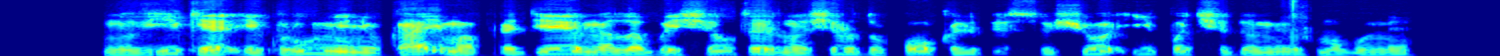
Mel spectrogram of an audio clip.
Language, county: Lithuanian, Šiauliai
